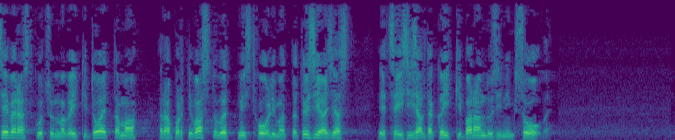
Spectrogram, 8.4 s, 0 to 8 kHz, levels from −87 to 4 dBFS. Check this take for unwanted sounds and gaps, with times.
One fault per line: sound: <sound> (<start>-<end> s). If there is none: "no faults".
no faults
